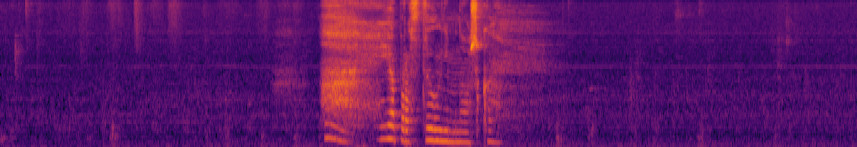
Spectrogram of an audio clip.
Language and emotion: Russian, sad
